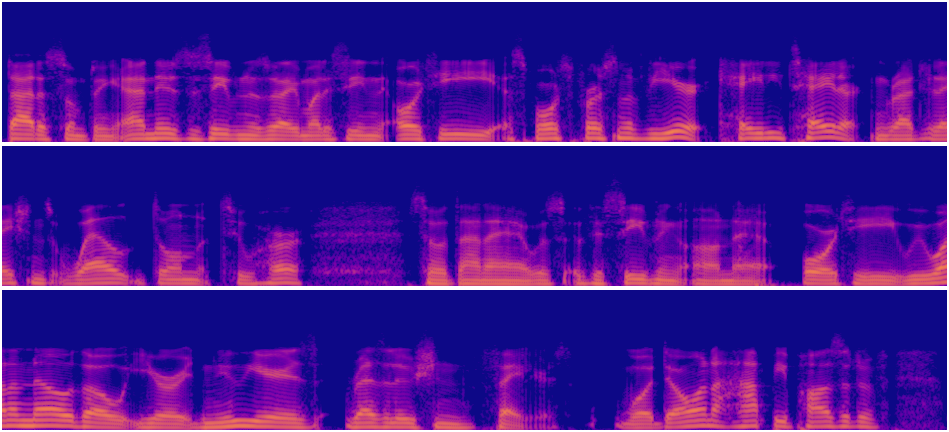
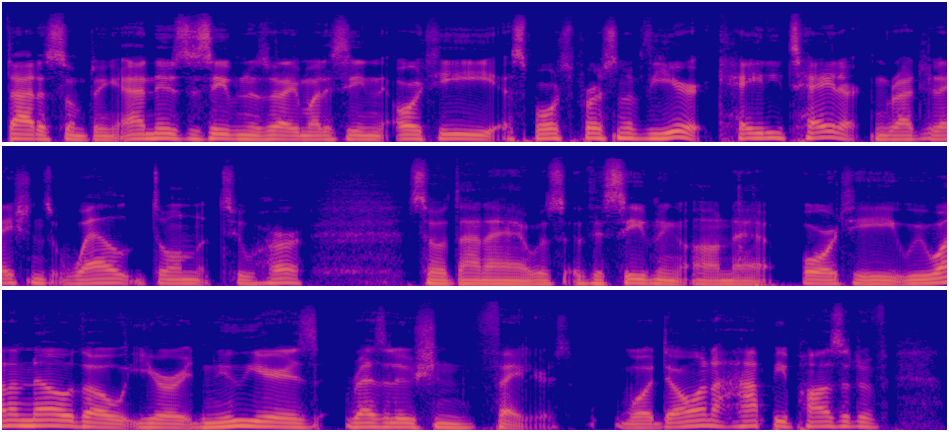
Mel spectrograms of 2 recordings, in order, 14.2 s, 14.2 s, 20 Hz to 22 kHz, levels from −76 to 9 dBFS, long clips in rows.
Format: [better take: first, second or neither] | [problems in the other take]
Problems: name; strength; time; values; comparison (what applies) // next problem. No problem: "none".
second | muffled; very; fading above 3 kHz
